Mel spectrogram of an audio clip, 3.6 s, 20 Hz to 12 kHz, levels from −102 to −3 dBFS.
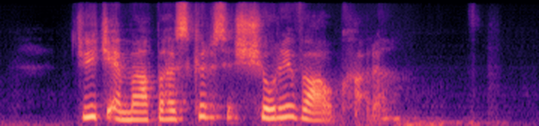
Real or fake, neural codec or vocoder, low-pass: fake; codec, 16 kHz in and 24 kHz out, 0.6 kbps, FocalCodec, streaming, 2048 codes; 10.8 kHz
